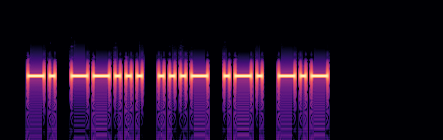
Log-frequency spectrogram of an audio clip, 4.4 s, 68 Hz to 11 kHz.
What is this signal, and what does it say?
Morse code, heard as a keyed tone, about 22 wpm, 700 Hz. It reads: N7VRK
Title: USA Call Signs - 5 Characters - Repeated 2x - 22wpm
